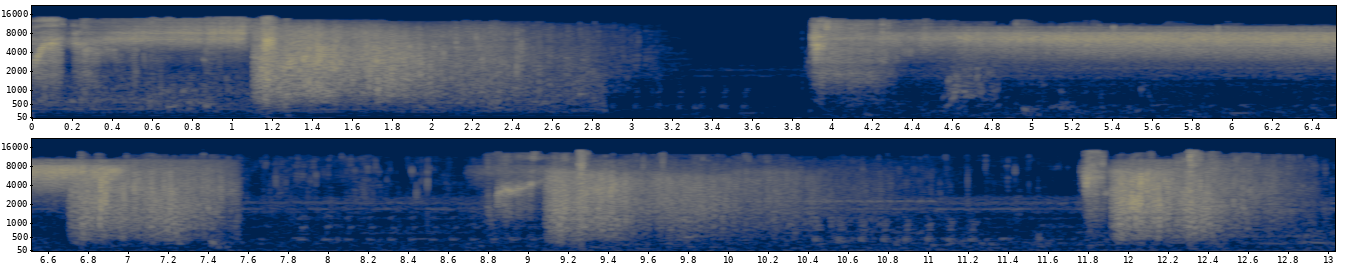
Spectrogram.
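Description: Hissing, whooshing sounds in four separate bursts, one a steady hiss of about three seconds that starts and stops sharply; the last, near the end, comes as the archerfish's jet of water strikes the insect on the twig.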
